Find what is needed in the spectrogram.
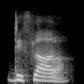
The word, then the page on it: deflower: Indian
